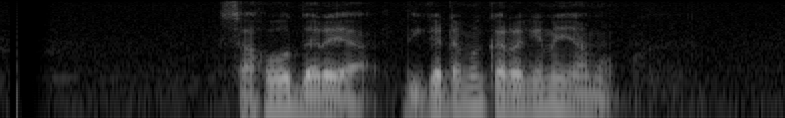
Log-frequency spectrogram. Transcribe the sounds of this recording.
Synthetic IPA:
sahoːd̪əɾeja̰ːd̪iɡəʈəməkəɾəɡenəjamu

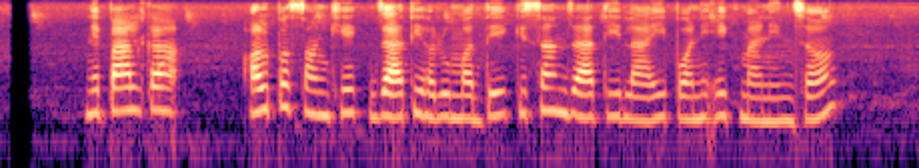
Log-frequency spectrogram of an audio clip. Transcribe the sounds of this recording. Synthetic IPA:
nepalka | ʌlpʌsʌŋkʰek̪d͡zat̪iɦʌɾumʌd̪ʱːjekisand͡zat̪ilajpʌniʔekmanint͡sʰʌ

